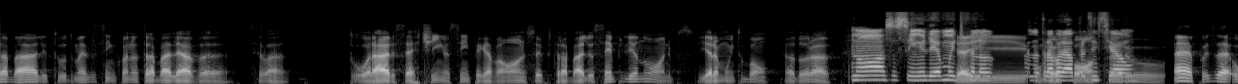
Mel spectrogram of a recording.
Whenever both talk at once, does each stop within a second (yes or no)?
no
